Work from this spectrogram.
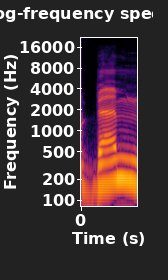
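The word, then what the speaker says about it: damn: कितना लोग इसको डैम पढ़ देते हैं? नहीं, ये गलत हो जाएगा। डैम, एम के बाद एन आया है इसलिए इस एन का उच्चारण नहीं होगा।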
